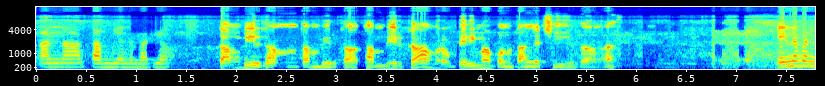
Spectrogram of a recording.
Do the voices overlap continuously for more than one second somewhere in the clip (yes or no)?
no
